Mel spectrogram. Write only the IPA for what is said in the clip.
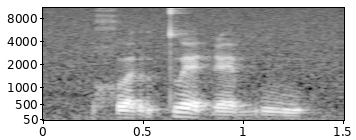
χʷ ʌ r tʷ ɛ ɗ ɛ b u

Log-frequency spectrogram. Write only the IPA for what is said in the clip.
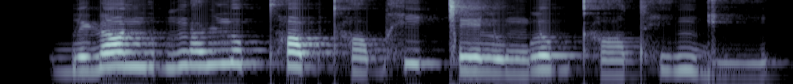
b e˨ ɳ ɑ˥ ŋ ɨ˦ b ŋ ɑ̤˥ ɳ n̪ o˥ b t̪ʰ ɑ˦ b kʰ ɑ̤˨ b x i˥ ǀ e˨ l u˩ ŋ l o˦ b kʰ ɑ̤˨ tʰ i̤˦ ŋ ɡ i̤˩

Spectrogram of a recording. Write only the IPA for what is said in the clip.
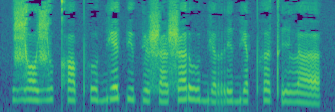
ʑ ɔ ʑ u kʰ ɒ pʰ u bʲ ɛ pʲ u pʲ ɒ ʂ a ʂ ɐ ɾ u bʲ ɒ r i bʲ a pʰ ə tʼ i l ɐ

